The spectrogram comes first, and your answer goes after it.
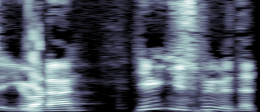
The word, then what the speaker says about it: Yordan: Jordan Alvarez hit what appeared to be a home run to left field. Yordan, yeah. But oh, is that how you pronounce it? Yordan?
